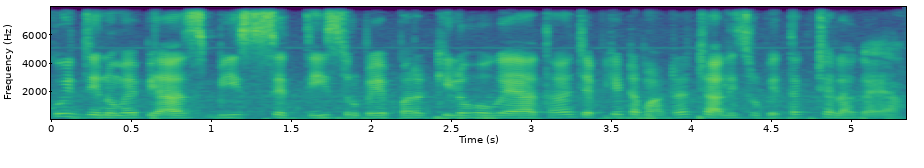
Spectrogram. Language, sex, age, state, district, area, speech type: Urdu, female, 45-60, Delhi, South Delhi, urban, spontaneous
